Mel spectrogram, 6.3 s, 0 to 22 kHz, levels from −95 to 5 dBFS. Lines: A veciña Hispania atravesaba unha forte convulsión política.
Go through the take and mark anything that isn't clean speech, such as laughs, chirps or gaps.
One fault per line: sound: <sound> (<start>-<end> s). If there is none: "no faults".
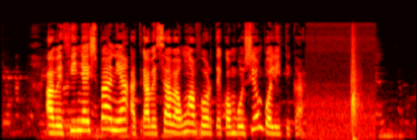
sound: whoosh (5.2-5.5 s)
